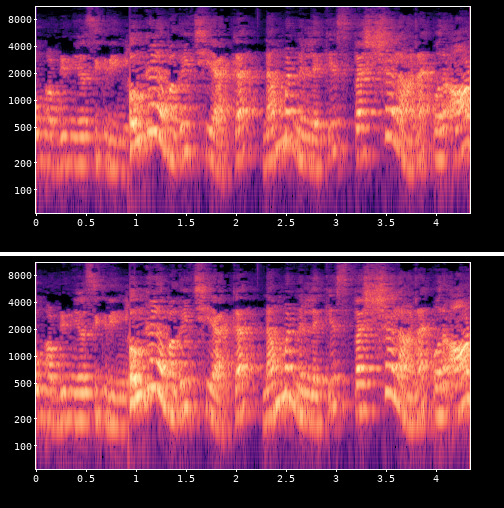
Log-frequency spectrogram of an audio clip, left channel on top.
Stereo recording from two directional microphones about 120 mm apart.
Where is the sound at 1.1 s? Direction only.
30° right (ahead or behind).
